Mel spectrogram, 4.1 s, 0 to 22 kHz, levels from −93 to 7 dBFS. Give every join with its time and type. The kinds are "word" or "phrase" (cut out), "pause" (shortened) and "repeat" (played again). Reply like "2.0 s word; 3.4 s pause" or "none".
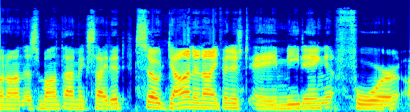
1.3 s pause; 2.2 s word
